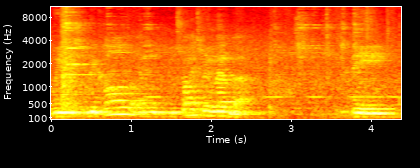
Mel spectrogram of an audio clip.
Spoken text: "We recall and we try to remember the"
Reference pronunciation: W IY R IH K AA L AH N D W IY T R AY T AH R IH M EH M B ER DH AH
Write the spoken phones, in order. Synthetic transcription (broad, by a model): W IY W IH K AA L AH N W IY T R AY T AH R IH M EH M B ER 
